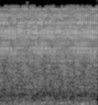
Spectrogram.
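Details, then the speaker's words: Lectric XP e-bike lifted off the ground after brake adjustment, wheel spinning: light, even whir from the chain with no rubbing or scraping; normal chain running noise. "i got this and then that's just the chain you hear going"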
